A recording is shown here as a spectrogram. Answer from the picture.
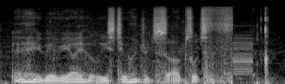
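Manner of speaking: very low, hammed-up sultry pickup line; deep seductive voice. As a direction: purr it like a cheesy lover.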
